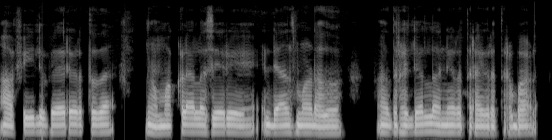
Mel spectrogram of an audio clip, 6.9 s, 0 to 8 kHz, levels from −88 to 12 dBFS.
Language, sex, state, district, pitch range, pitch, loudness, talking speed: Kannada, male, Karnataka, Raichur, 105-115 Hz, 110 Hz, -19 LUFS, 80 wpm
